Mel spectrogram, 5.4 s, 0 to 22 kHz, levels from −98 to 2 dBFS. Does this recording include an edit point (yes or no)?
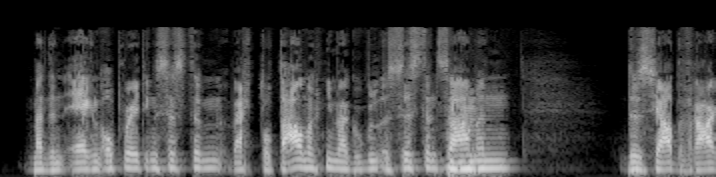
no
